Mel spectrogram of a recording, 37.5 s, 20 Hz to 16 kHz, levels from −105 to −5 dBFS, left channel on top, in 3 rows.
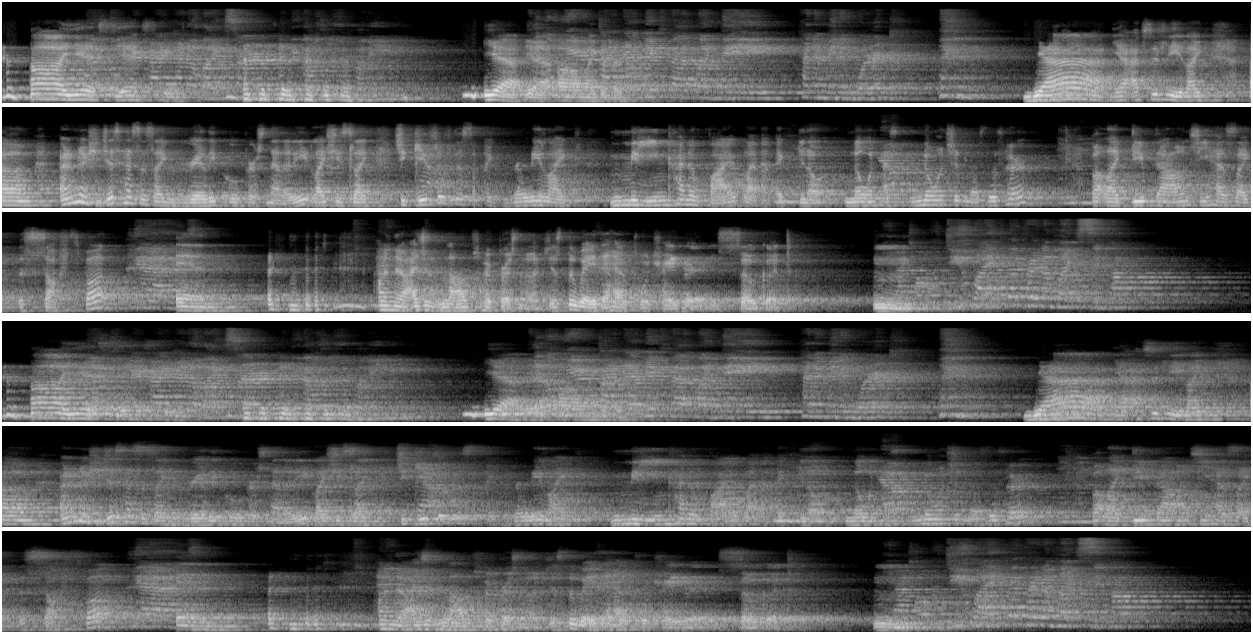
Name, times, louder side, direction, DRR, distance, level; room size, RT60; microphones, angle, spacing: voice 1, 0.0-1.8 2.2-3.5 4.6-6.2 10.2-18.1 18.6-22.8 23.2-26.3 26.7-27.2 27.6-32.8 33.7-34.1, left 4 dB, 85° left, 6 dB, 0.4 m, -31 dB
voice 2, 0.8-4.0 5.3-7.6 8.0-9.0 9.4-9.7 16.5-16.9 20.2-20.9 21.2-21.5 23.0-23.4 26.2-26.8 28.7-28.9 30.9-31.2 32.4-32.6 33.8-36.2, equal, 10° left, -10 dB, 1.4 m, -41 dB
12.0 x 5.5 x 3.4 m, 2.6 s
head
